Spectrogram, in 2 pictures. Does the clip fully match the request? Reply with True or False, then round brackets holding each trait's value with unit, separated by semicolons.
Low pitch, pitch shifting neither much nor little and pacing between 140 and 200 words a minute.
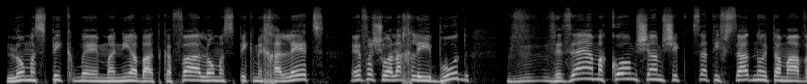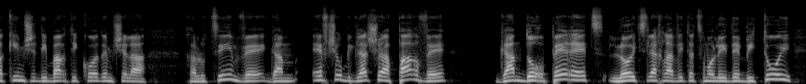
False (180 Hz; 4.2 semitones; 150 wpm)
